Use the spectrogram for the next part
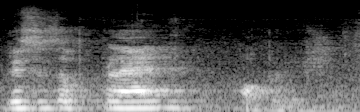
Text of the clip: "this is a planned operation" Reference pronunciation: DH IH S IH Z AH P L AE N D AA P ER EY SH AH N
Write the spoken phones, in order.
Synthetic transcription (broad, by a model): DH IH S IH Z AH P L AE N AA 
